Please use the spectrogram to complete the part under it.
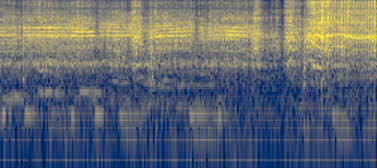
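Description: A screw being tightened with a tool, a steady mechanical whirring and grinding that runs continuously and ends in a louder clicking ratchet, while someone speaks softly in the background.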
